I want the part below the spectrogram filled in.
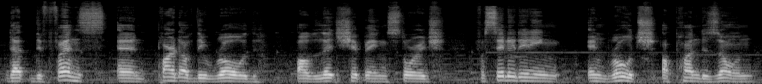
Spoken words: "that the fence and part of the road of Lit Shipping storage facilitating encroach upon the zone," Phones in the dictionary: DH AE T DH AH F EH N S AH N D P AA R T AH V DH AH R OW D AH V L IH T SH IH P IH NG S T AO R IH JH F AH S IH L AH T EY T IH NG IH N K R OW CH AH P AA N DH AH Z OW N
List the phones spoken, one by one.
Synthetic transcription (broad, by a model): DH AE T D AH F EH N S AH N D P AA R T AH V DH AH R OW D AH V L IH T SH IH P IH NG S T AO R IH JH F AH S IH L AH T EY T IH NG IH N R OW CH AH P AA N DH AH Z OW N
